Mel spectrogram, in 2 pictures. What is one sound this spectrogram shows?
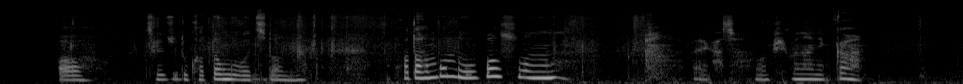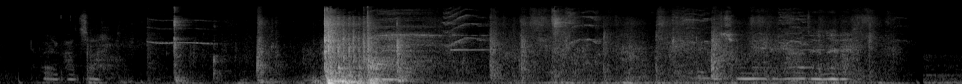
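A young woman talks casually and softly, close by.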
